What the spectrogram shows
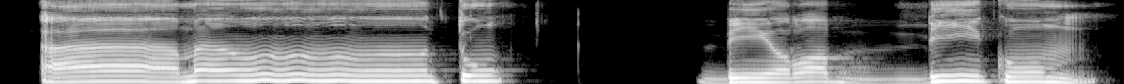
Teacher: نون ساکن کا اخفا ہوگا, ایک الف کی مقدار نون ساکن کی آواز کو ناک میں چھپا کر پڑھیں گے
